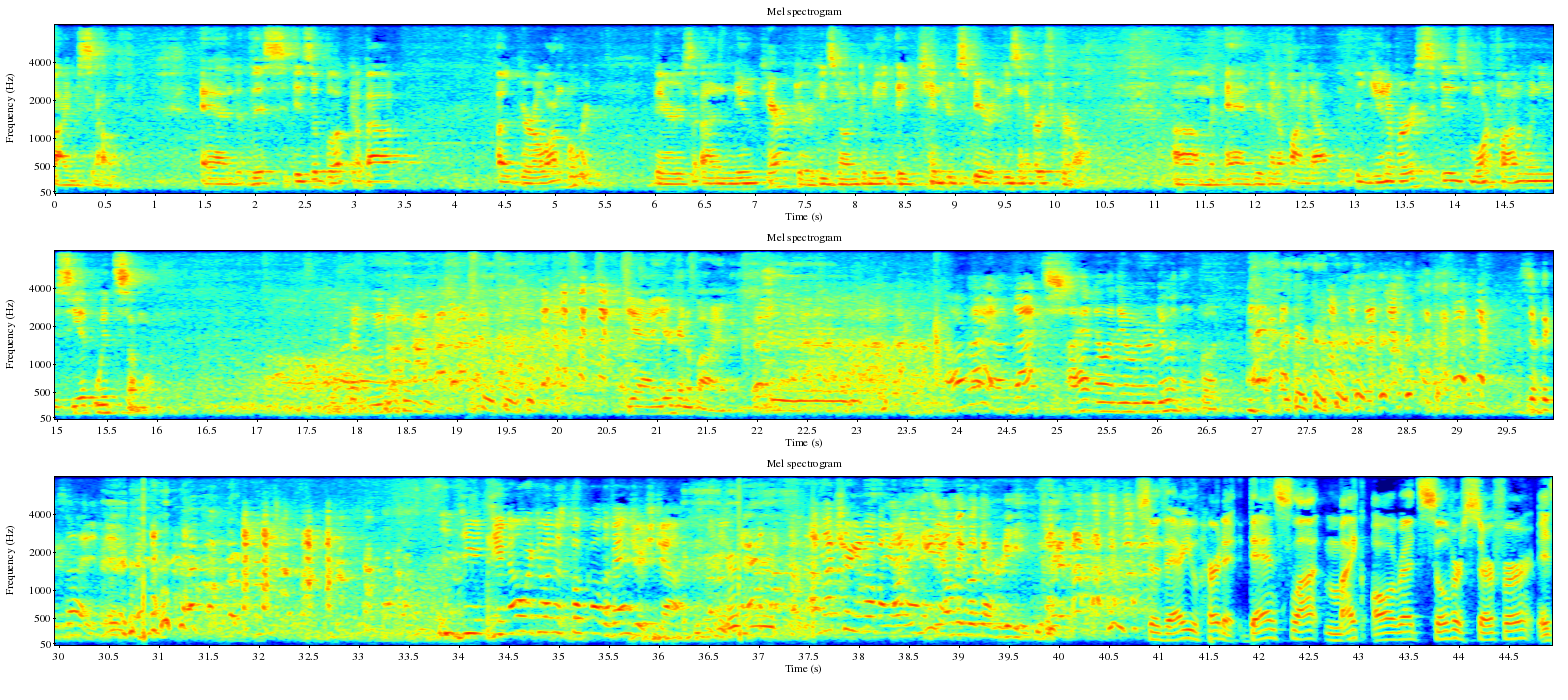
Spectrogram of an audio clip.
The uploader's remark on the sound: Superior Spider-Talk #17: NYCC ’13 and the Superior Spider-Man and Friends Panel. Exclusive audio from the Superior Spider-Man and Friends panel with commentary.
